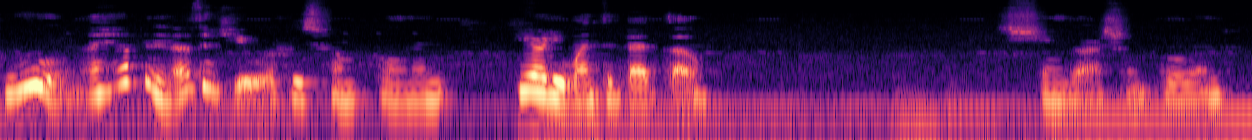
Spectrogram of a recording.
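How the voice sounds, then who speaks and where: A woman with a European accent speaks at a moderate pace, pausing long and often. Her loudness swings widely. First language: a European language, not English. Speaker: streamer. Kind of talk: casual chat. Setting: livestream. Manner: unusual way of speaking.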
